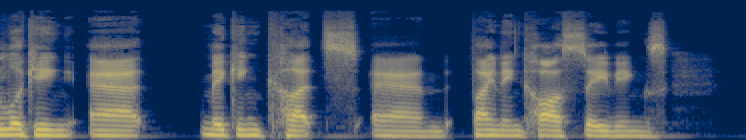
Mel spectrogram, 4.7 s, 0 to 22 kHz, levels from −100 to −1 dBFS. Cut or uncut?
cut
